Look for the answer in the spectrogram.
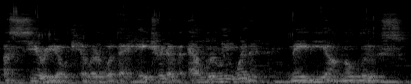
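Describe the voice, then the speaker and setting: A man's voice: low voice, big pitch swings, moderate pace. A man reading scripted true-crime narration as a documentary narrator. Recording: echoey distant TV playback under loud music. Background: loud background music.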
